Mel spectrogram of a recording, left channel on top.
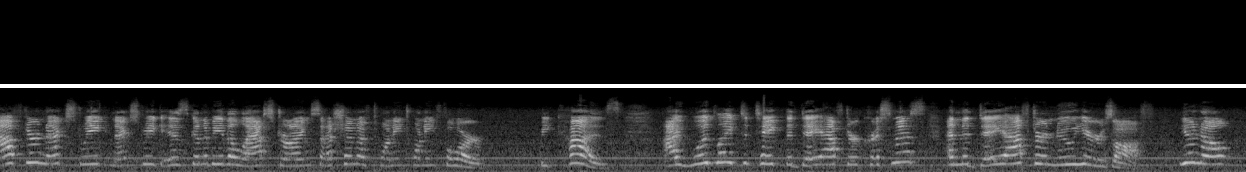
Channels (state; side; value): silent; left; digital silence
